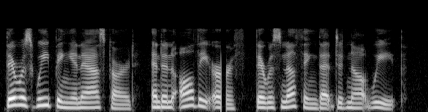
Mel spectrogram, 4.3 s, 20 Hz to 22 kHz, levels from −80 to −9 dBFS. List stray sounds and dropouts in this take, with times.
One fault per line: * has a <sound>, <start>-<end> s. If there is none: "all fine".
* has a dropout, 2.2-2.3 s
